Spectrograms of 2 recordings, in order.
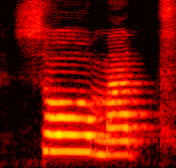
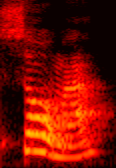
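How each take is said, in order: First: The word ends with a T sound. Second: The word ends on a vowel. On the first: "Hay que insistir en esa letra final" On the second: "la pronunciación del nominativo"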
